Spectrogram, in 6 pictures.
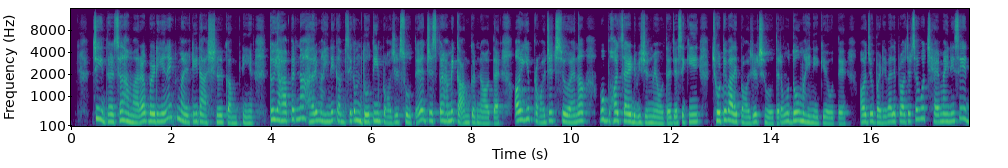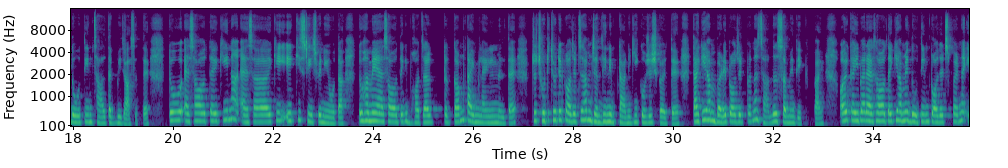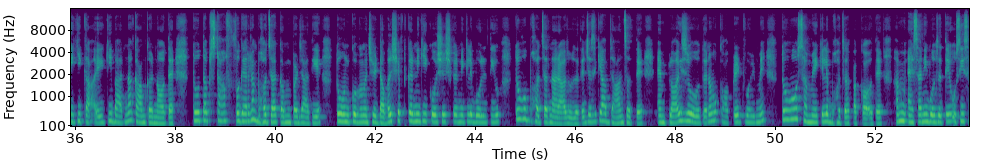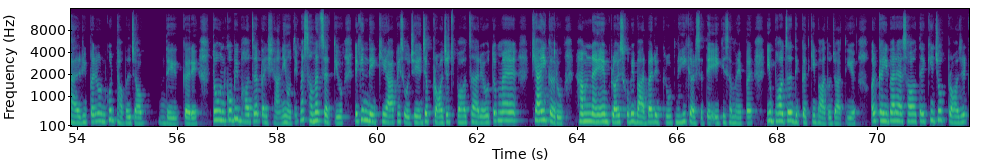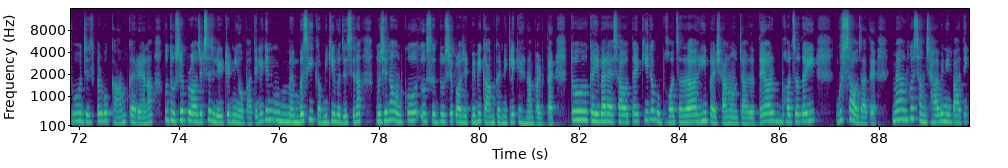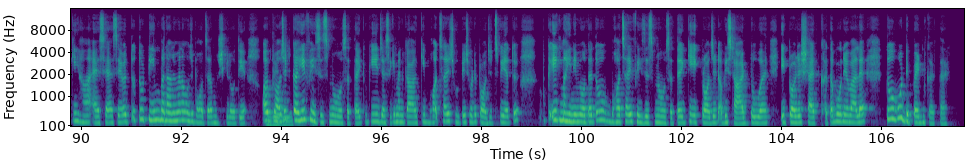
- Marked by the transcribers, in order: in English: "मल्टीनेशनल"; in English: "प्रोजेक्ट्स"; in English: "प्रोजेक्ट्स"; in English: "डिवीज़न"; in English: "प्रोजेक्ट्स"; in English: "प्रोजेक्ट्स"; in English: "स्टेज"; in English: "टाइमलाइन"; in English: "प्रोजेक्ट्स"; in English: "प्रोजेक्ट"; in English: "प्रोजेक्ट्स"; in English: "स्टाफ"; in English: "डबल शिफ्ट"; in English: "एम्प्लॉइज़"; in English: "कॉर्पोरेट वर्ल्ड"; in English: "सैलरी"; in English: "डबल जॉब"; in English: "प्रोजेक्ट्स"; in English: "एम्प्लॉइज़"; in English: "रिक्रूट"; in English: "प्रोजेक्ट"; in English: "प्रोजेक्ट"; in English: "रिलेटेड"; in English: "मेंबर्स"; in English: "प्रोजेक्ट"; in English: "टीम"; in English: "प्रोजेक्ट"; in English: "फेजेस"; in English: "प्रोजेक्ट्स"; in English: "फेजेस"; in English: "प्रोजेक्ट"; in English: "स्टार्ट"; in English: "प्रोजेक्ट"; in English: "डिपेंड"
- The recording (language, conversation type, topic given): Hindi, advice, स्टार्टअप में मजबूत टीम कैसे बनाऊँ और कर्मचारियों को लंबे समय तक कैसे बनाए रखूँ?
